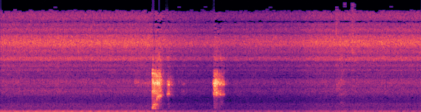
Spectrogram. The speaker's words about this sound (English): God damn it, there's a fucking train outside.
